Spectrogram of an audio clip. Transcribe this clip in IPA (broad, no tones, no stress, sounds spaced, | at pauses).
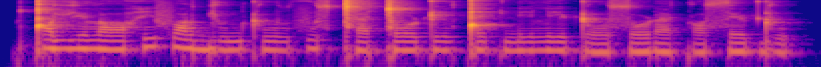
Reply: ǃ ɒ vʲ e l ɒ h i f ɒ l bʲ u n ʈʰ u l f u s ǀʰ æ ǀ o ʈ i l ǃ e k n i l i ʈ o s o ɽ æ k ɒ s e ʈ ɖ u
